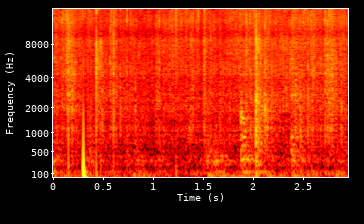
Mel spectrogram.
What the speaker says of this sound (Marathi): तेल तापलं आहे आपलं आता याच्यामध्ये आपण घालूया मिरच्या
